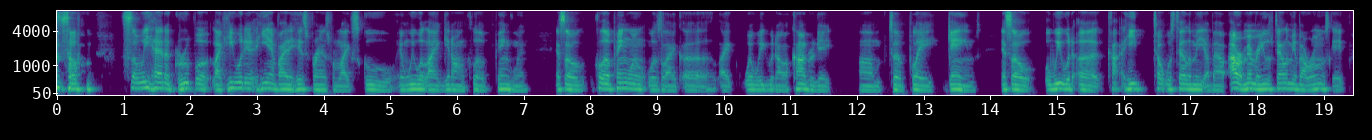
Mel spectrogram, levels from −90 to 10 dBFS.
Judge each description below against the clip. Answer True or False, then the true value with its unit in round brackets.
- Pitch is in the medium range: False (130 Hz)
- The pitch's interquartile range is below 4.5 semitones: True (2.9 semitones)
